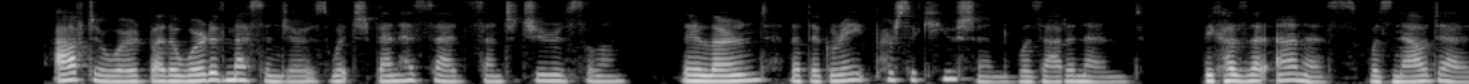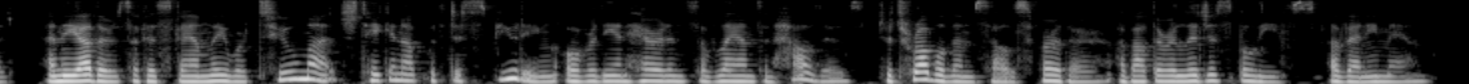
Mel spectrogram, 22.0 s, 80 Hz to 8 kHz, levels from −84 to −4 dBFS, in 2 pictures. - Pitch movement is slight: Yes, narrow, 2.1 semitones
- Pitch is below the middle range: No, high, 195 Hz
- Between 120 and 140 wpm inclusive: No, average, 160 wpm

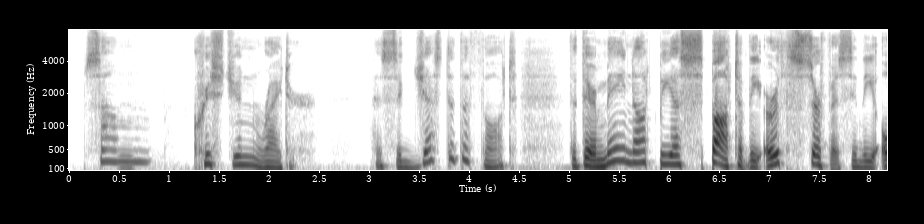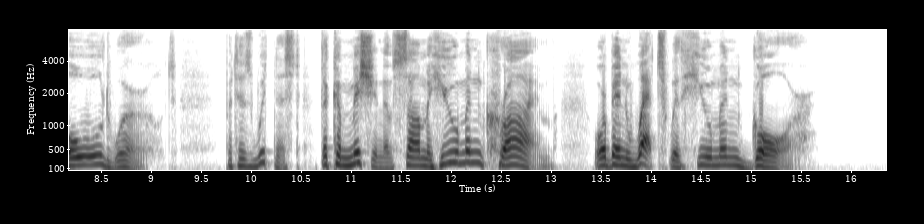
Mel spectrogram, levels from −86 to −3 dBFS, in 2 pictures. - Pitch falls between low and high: Yes, medium, 165 Hz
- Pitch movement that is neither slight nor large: No, wide, 6.4 semitones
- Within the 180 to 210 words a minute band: No, slow, 135 wpm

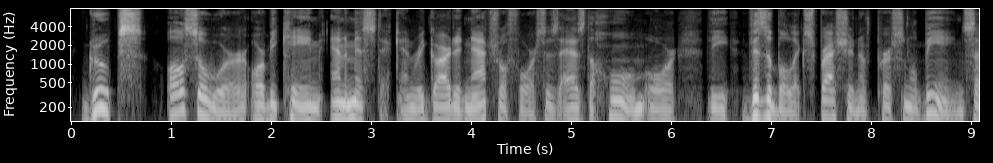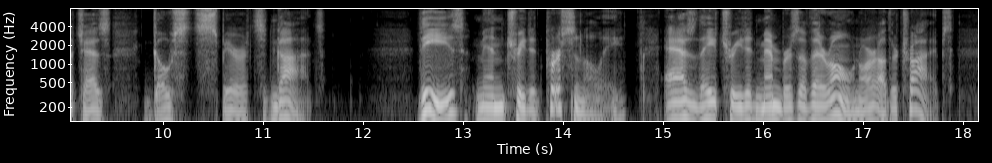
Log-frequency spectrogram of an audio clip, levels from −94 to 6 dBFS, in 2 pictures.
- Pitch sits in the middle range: No, low, 100 Hz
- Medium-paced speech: No, slow, 130 wpm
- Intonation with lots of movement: No, average, 3.9 semitones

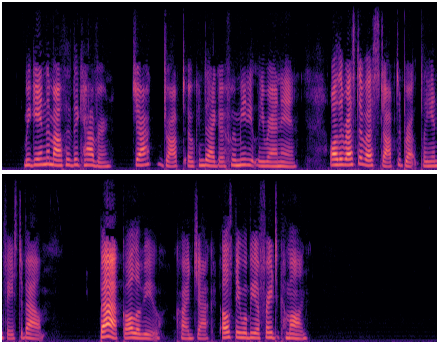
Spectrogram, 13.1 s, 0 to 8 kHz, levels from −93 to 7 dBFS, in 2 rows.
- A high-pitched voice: Yes, high, 225 Hz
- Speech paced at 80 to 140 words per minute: No, average, 175 wpm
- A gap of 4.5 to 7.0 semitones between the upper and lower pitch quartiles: No, average, 3.8 semitones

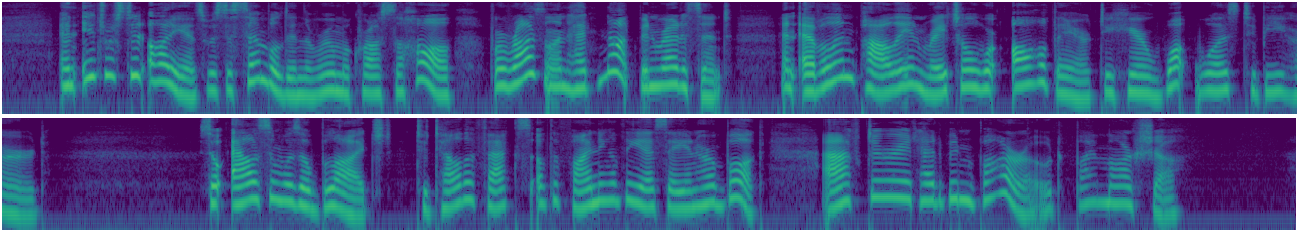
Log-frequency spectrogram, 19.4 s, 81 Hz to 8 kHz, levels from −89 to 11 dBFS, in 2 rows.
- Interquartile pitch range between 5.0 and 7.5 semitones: Yes, wide, 5.4 semitones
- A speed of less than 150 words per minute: No, average, 175 wpm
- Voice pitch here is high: Yes, high, 235 Hz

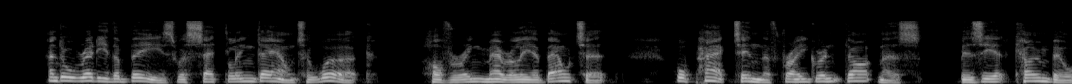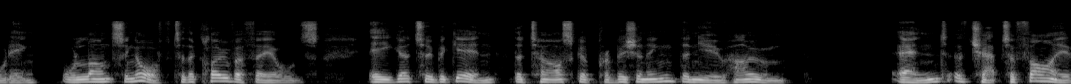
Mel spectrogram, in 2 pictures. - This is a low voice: Yes, low, 115 Hz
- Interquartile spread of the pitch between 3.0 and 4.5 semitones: Yes, average, 4.1 semitones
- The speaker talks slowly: Yes, slow, 105 wpm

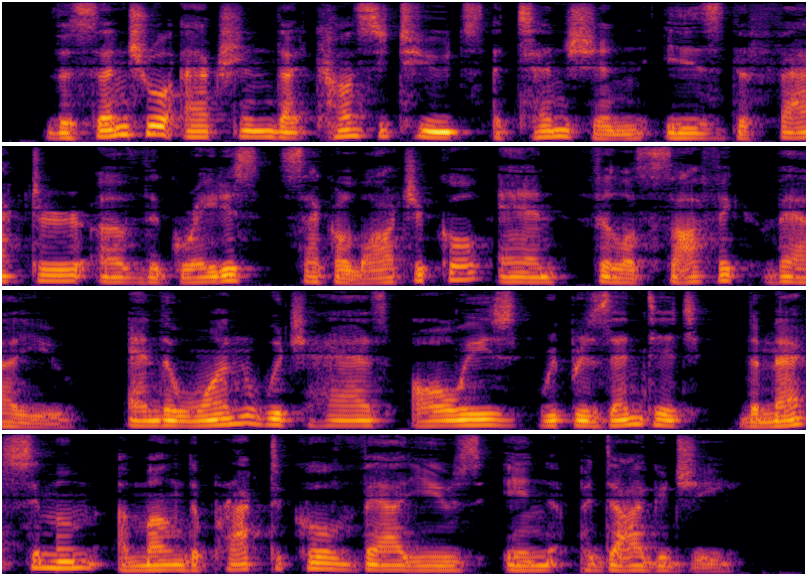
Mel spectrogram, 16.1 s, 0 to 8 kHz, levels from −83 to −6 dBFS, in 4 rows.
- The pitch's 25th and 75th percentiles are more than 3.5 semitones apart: Yes, average, 4.2 semitones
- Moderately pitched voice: No, low, 105 Hz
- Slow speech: Yes, slow, 115 wpm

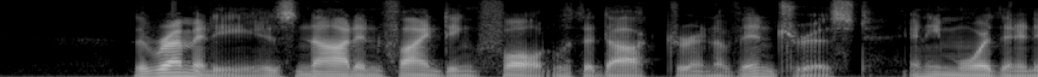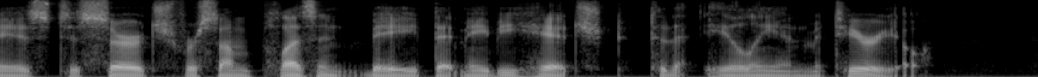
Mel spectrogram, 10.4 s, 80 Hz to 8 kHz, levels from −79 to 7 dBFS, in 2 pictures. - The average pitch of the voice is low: Yes, very low, 85 Hz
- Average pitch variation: No, narrow, 2.3 semitones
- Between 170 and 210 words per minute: Yes, average, 180 wpm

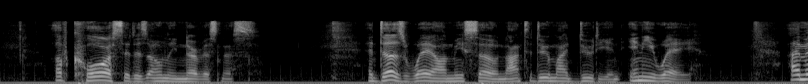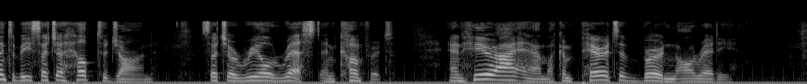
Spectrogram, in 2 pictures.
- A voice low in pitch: No, medium, 150 Hz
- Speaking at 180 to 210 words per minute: No, average, 160 wpm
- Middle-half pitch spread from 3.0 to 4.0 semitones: No, average, 5.1 semitones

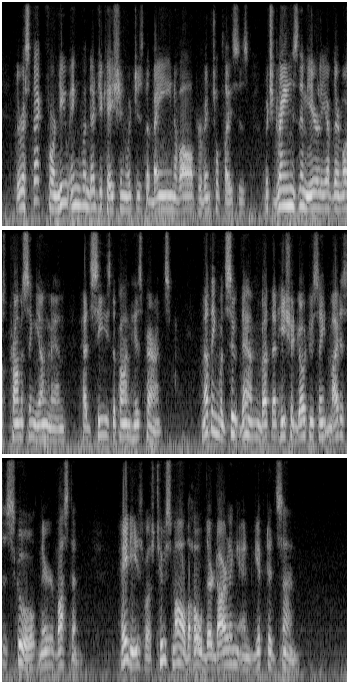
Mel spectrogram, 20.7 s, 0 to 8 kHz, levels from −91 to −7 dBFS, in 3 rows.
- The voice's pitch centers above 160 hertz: No, medium, 150 Hz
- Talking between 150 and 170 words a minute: Yes, average, 160 wpm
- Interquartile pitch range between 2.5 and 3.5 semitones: Yes, average, 3.1 semitones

